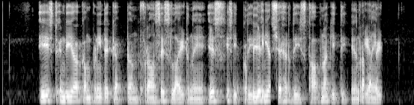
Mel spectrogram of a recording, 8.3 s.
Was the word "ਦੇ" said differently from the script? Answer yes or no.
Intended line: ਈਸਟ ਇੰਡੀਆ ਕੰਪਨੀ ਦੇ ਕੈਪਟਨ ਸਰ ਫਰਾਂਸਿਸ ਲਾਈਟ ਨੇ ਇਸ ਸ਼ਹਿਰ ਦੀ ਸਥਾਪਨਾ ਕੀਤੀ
no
